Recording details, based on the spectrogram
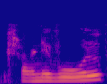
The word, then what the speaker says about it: Carnivool: Am I pronouncing that wrong? – Yep. No, you said it right. – Carnivool.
